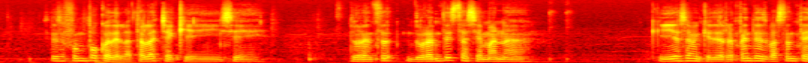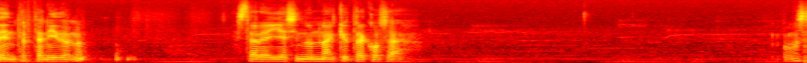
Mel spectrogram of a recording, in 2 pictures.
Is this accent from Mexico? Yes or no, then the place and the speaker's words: yes; Mexico; uno se las tiene que ingeniar como buen mexicano.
